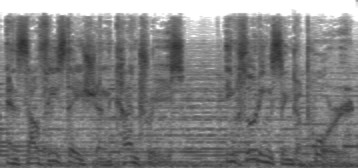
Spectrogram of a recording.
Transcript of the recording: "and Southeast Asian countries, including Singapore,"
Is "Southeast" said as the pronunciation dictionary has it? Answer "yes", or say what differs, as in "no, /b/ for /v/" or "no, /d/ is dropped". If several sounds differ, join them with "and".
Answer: yes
